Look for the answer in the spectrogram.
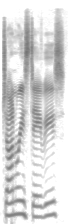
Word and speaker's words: Rhys-Davies: John Rhys-Davies.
